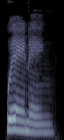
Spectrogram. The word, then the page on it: waning: British English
